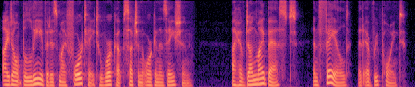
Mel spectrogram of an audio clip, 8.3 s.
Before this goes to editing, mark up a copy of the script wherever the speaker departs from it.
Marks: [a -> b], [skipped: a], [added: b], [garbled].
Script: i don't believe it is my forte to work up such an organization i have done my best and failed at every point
i don't believe it is my forte to work up such an organization i have done my best and failed at every point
